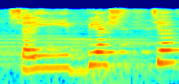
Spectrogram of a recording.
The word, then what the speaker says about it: ಶೈಬ್ಯಶ್ಚ: ಯ ಈ ಸಂಯುಕ್ತಾಕ್ಷರ ಬಂದಿದೆ ಶೈಬ್ಯಶ್ಚ ಅಲ್ಲಿ ಬ್ಯ ಮೇಲೆನು ಆಘಾತ ಬರಬೇಕು ಮುಂದೆ ಚ ಎಂಬ ಸಂಯುಕ್ತಾಕ್ಷರ ಬಂದ ಕಾರಣ ಶೈಬ್ಯಶ್ಚ ನರಪುಂಗವಹ ನರಪುಂಗವಹ ವ ನಂತರ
